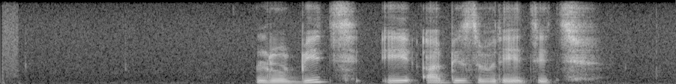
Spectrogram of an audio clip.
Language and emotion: Russian, neutral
